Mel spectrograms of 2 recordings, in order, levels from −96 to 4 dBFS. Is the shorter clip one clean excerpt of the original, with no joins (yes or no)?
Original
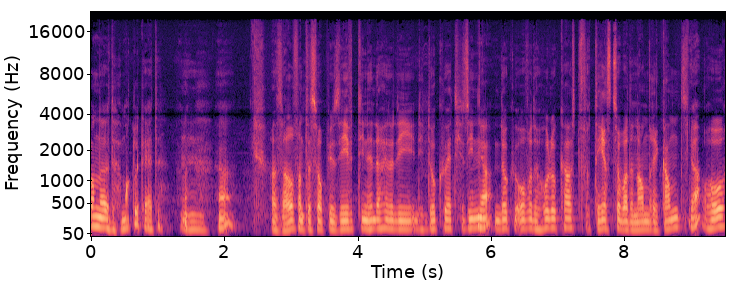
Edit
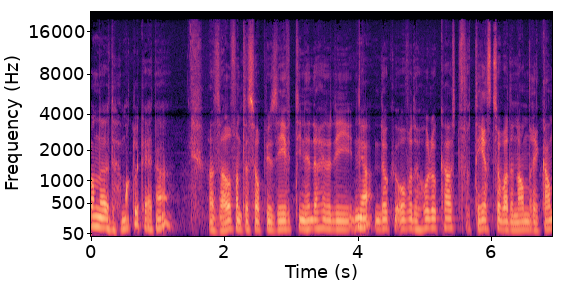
no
